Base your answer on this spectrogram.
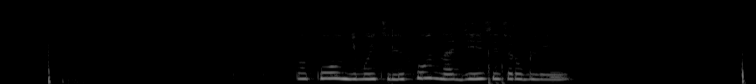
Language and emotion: Russian, sad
